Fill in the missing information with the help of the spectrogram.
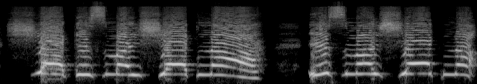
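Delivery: cling to your son; doting mother. Acted. Mother welcoming Shaq home, high slow doting.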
